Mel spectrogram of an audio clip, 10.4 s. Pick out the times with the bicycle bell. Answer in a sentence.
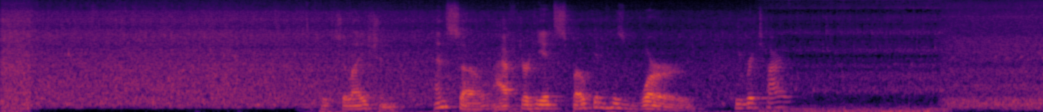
You can't hear the bicycle bell here.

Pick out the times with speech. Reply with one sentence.
You can hear the speech from 3.1 to 7.9 s.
